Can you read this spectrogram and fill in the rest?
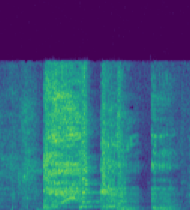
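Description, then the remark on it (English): Three harsh, rasping coughs in quick succession, loud, with brief pauses between them and no talking. “I'm fucking still coughing, sir.”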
